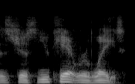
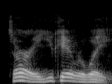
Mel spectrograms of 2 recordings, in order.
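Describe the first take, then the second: First: Said in the usual way. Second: Sharp, louder, higher retort; emphatic retort. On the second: Real, not acted. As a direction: throw the "Sorry" right back at them. Repeats louder with sorry.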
